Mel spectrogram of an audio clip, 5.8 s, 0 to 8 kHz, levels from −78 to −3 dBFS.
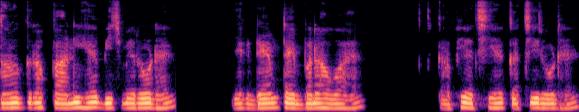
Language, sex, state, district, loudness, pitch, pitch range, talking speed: Hindi, male, Bihar, Araria, -17 LUFS, 125 Hz, 120-130 Hz, 205 wpm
